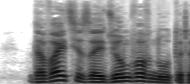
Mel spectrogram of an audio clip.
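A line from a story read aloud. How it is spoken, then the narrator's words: Plain. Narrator (Russian): сказал Игорь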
